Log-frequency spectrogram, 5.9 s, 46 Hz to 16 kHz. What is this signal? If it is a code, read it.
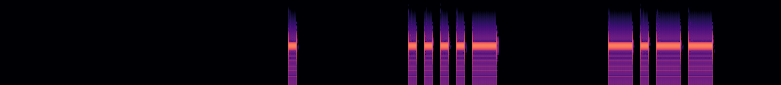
Morse code, heard as a keyed tone, about 20 wpm, spaced as for 8 wpm, 700 Hz. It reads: E4Y
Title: 145 Lesson 24e - Letter y - Three Characters 20wpm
